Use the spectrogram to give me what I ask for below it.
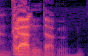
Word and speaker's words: Gundam: It's pronounced Gundam, like the gun.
